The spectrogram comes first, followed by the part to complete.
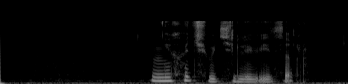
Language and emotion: Russian, sad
